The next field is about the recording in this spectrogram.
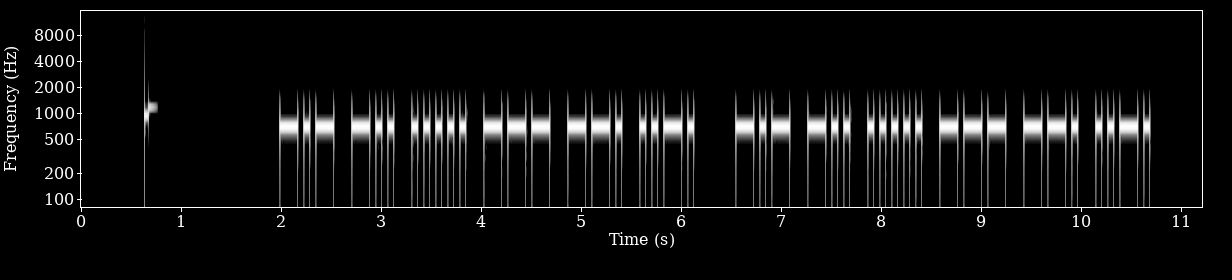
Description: Morse code, heard as a keyed tone, about 20 wpm, 700 Hz. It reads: KD5OGF KD5OGF
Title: USA Call Signs Repeated 2x 20wpm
